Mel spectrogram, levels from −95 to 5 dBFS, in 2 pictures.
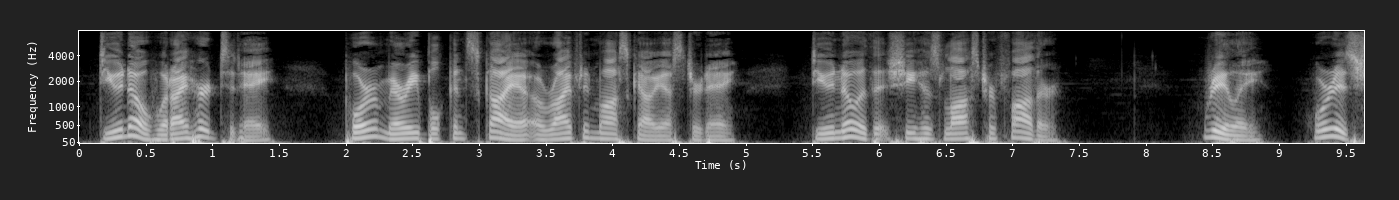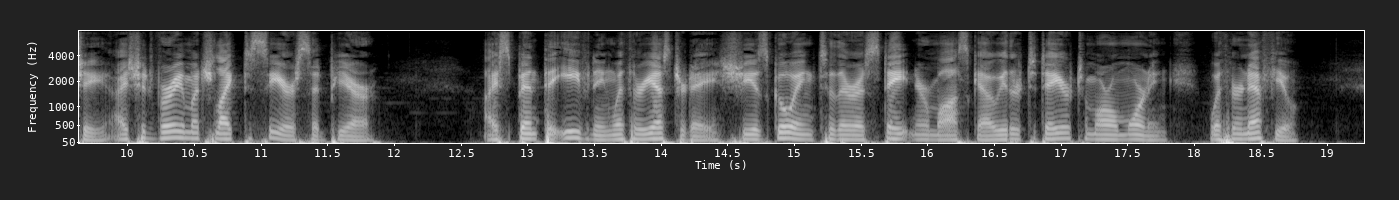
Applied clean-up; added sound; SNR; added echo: none; none; none; none.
